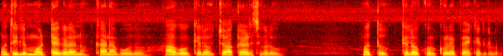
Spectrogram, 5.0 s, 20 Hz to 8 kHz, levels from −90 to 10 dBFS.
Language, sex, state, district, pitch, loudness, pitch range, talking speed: Kannada, male, Karnataka, Koppal, 150 Hz, -19 LUFS, 140-155 Hz, 130 wpm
